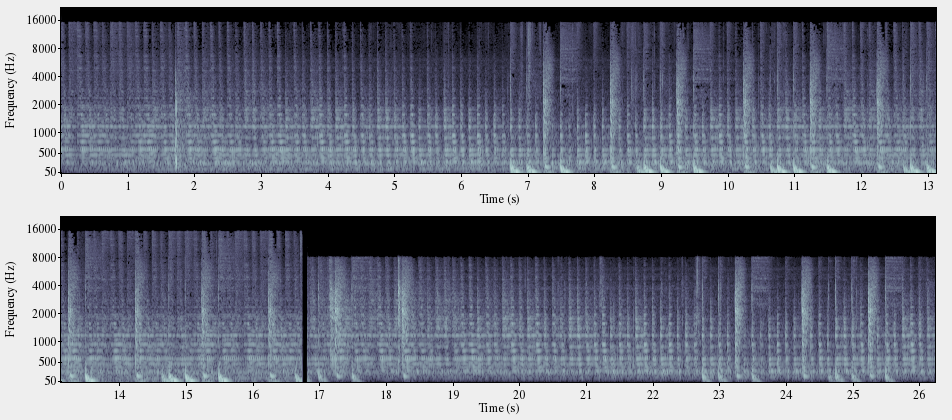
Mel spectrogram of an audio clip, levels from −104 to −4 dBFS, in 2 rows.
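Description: At 16.73 s an 80 ms gap, a flat stretch on the waveform, gives way to audio with nothing above 7.9 kHz until the end, a hard ceiling on the spectrogram, plus new low background noise at unchanged level: the input likely switched to a poorer device.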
